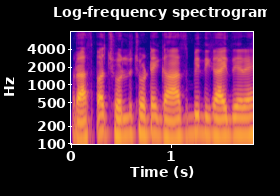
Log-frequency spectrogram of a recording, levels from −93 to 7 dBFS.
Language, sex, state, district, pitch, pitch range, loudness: Hindi, male, Jharkhand, Garhwa, 140 Hz, 130-150 Hz, -15 LUFS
